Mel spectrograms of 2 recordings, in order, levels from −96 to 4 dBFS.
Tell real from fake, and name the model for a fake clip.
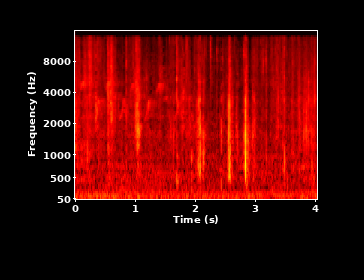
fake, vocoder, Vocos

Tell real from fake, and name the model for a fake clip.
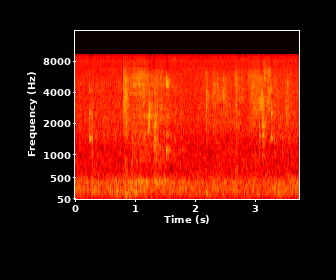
real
